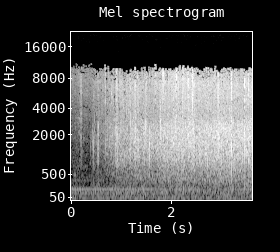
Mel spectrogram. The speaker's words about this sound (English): Come on, give a little clap off and did you?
